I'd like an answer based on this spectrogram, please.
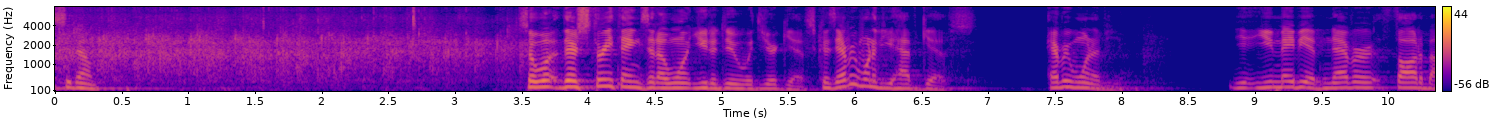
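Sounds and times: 
speech: 0.0 - 0.6, 3.5 - 8.1, 8.8 - 10.3
audience clapping hands: 0.0 - 4.2.

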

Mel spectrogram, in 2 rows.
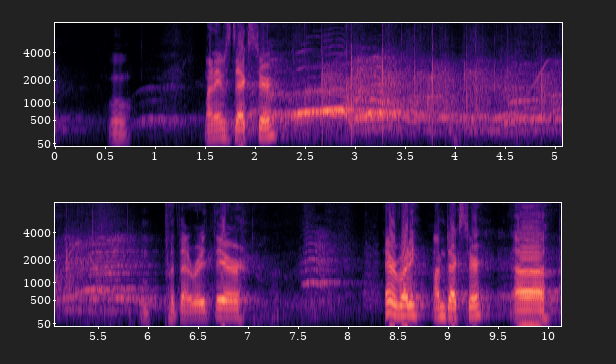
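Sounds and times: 
speech: 0.5 - 0.8, 1.5 - 2.4, 6.2 - 7.1, 8.4 - 10.1
audience clapping: 2.2 - 6.1.

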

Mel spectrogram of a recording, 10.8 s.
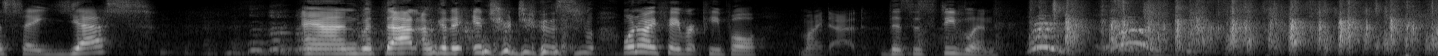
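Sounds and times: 
speech: 0.0 - 1.2, 1.9 - 8.0
audience applause: 7.7 - 10.7.

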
